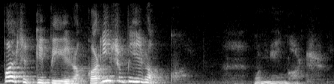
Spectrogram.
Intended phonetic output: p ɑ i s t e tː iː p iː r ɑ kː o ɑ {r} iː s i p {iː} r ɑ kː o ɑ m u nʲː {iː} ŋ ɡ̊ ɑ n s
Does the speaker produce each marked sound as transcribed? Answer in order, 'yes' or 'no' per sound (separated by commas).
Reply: yes, yes, yes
